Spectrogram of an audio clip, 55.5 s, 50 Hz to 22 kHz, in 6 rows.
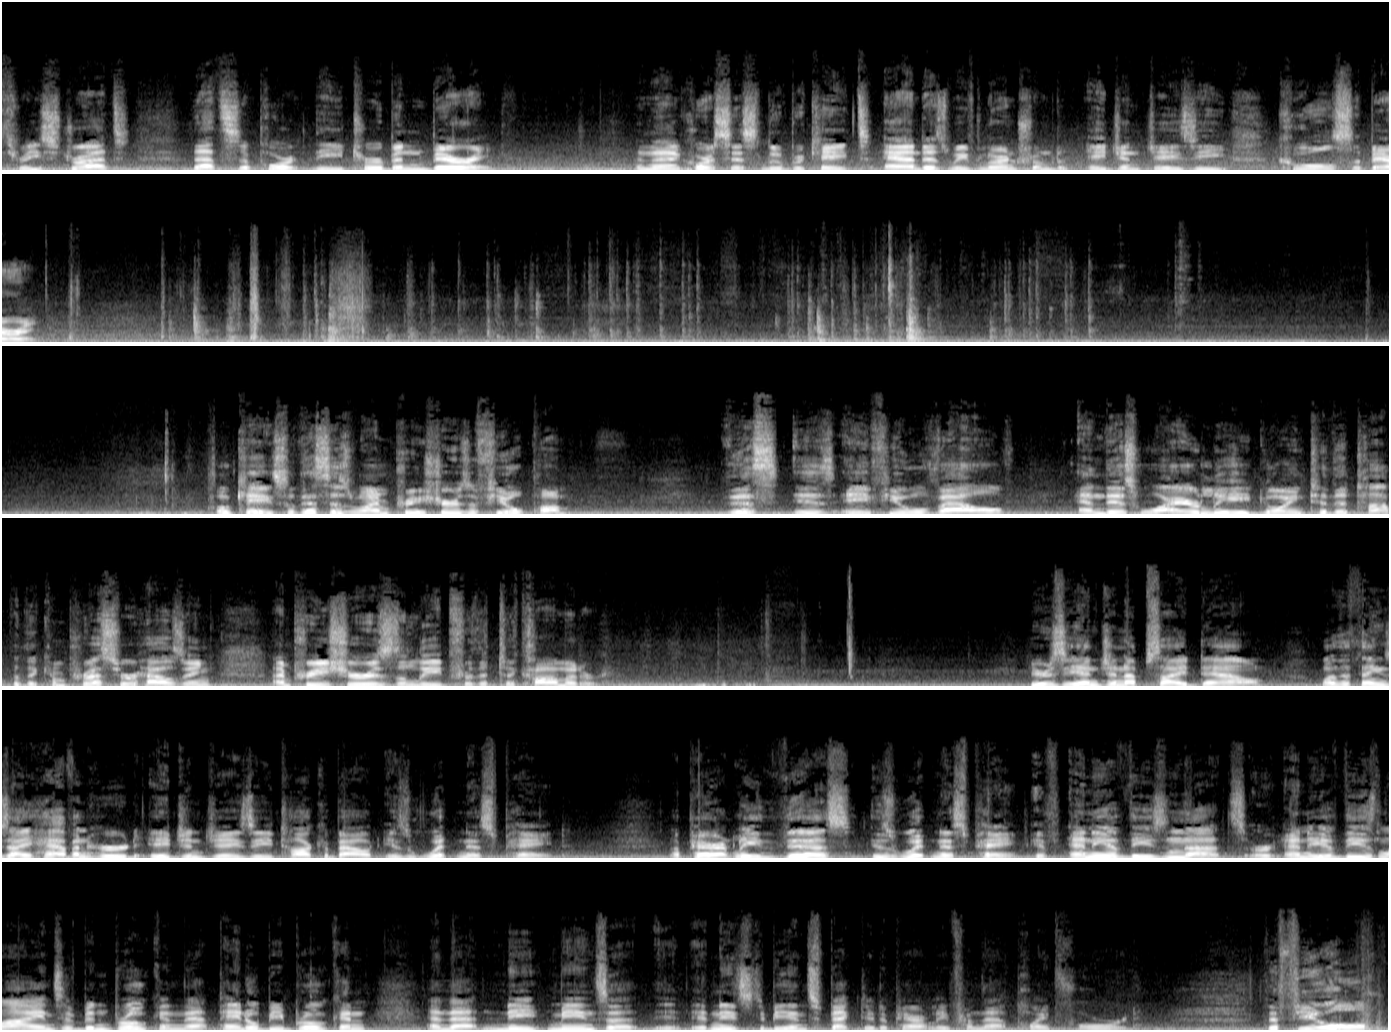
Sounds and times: Speech: 0.0 - 3.3, 4.2 - 9.6, 19.9 - 22.3, 23.3 - 31.8, 34.6 - 40.8, 41.4 - 53.8, 54.6 - 55.4.

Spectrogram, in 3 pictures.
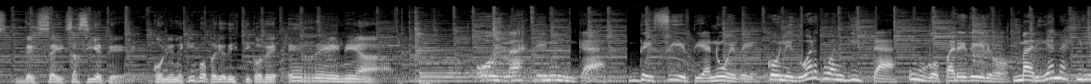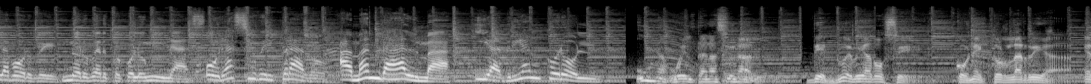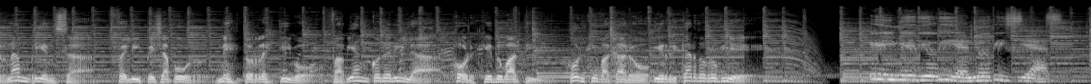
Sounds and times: Speech: 0.0 - 4.0, 4.8 - 29.5, 30.5 - 32.4
Music: 0.0 - 32.7.

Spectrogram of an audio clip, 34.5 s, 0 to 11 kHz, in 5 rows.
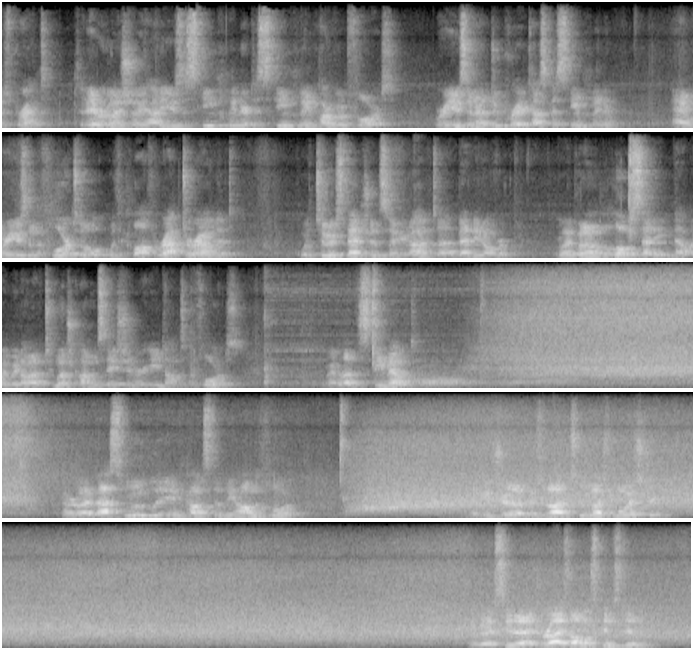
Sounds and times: Speech: 0.0 - 16.3, 17.1 - 18.4, 21.4 - 23.8, 25.4 - 27.4, 32.3 - 34.2.

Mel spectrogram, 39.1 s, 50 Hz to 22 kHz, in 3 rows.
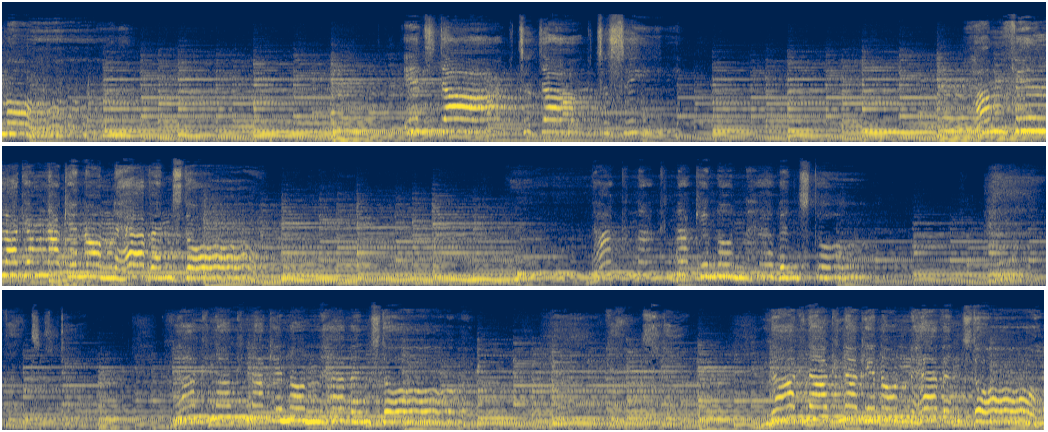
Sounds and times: Music: 0.0 - 39.1.

